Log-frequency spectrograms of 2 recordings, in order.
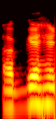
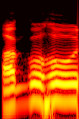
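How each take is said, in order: First: The word is said short as 'agge'. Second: The word is said with an 'h' as 'agaho'. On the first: The speaker calls it wrong. "ਅੱਗੇ ਨਹੀਂ ਕਹਿਣਾ" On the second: The speaker calls it right. "ਇੱਕ ਤਾਂ ਹਾਹਨ ਔਂਕੜ ਲੱਗਾ ਹੈ"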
